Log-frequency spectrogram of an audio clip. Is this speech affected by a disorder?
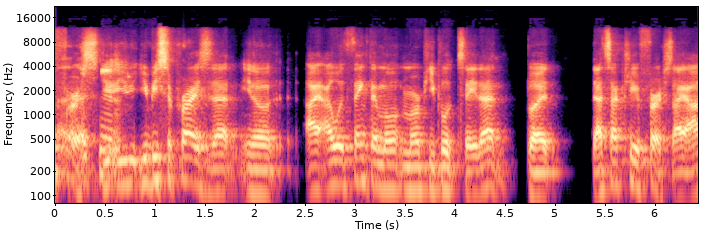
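No.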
